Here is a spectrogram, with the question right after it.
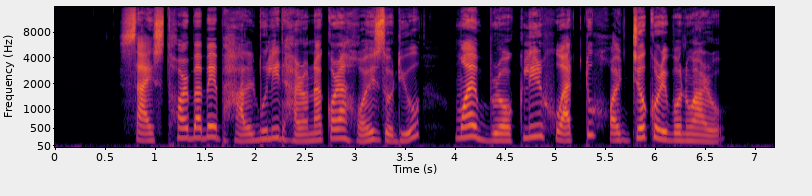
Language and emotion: Assamese, disgusted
